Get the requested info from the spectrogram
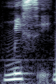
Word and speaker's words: Mici: My name is Bliss Akinyemi, but I prefer that you call me Missy. Missy is spelled M-I-C-I and pronounced M-I-S-S-Y. That's right. You need a pen. Grab one. M-I-S-S-Y. That's how you pronounce Missy.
